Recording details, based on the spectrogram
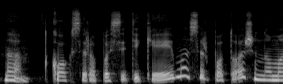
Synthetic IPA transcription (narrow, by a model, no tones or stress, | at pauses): nɐkoːksiːɾɐpɐsʲɪt̪ʲɪkʲeːjɪmɐsɪrpoːt̪oːʒʲɪnoːmɐ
